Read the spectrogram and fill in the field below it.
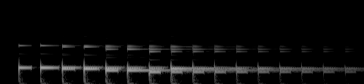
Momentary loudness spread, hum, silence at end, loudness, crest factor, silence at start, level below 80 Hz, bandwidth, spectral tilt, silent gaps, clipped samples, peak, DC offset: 17 LU; none; 0.05 s; -34 LUFS; 16 dB; 0.2 s; -66 dBFS; 3.9 kHz; -7.5 dB/octave; none; under 0.1%; -18 dBFS; under 0.1%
